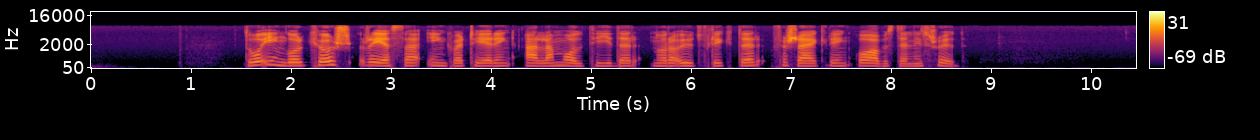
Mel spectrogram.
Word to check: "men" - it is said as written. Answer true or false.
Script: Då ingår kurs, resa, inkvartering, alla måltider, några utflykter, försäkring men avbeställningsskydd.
false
